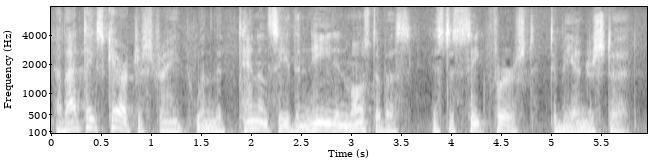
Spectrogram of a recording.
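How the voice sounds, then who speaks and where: A man's voice: lowish voice, lively intonation, normal speed, warm tone, breathy edge. A man giving a motivational seminar lecture, telling anecdotes in an earnest, emphatic way. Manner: earnest, emphatic, storytelling delivery. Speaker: seminar speaker. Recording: dull muffled lo-fi audio.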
